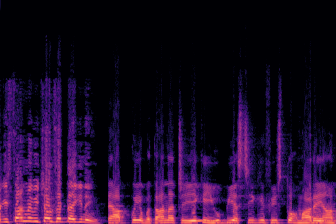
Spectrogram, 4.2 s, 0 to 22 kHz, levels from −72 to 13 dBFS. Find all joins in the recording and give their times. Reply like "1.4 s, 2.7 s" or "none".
1.4 s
